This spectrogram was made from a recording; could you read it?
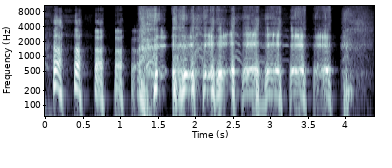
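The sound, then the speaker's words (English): A person fakes a rapid string of about a dozen short, loud coughs, mimicking an audience of about 50 people coughing at cigarette smoke from a stage, with a few throaty, chuckle-like bursts mixed in and no talking. “They'll just start coughing.”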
